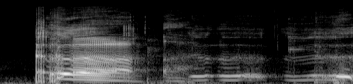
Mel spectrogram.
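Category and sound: human body sound, burp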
